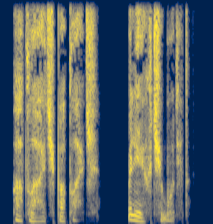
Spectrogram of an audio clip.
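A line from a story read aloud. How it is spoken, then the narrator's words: Soft soothing woman. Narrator (Russian): мягко приговаривала женщина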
